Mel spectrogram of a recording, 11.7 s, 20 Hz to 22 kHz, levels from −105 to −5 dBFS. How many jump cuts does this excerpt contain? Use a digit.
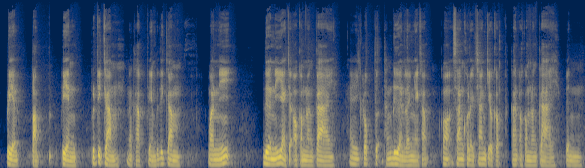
1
